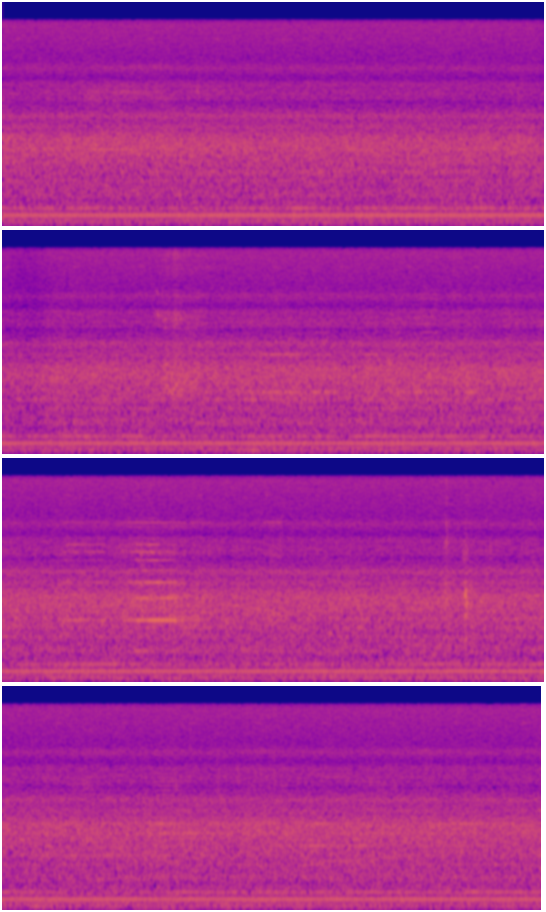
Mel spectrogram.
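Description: A steady low hum over a faint hiss, unchanging throughout. A few faint, brief high whines come a little past the middle.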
